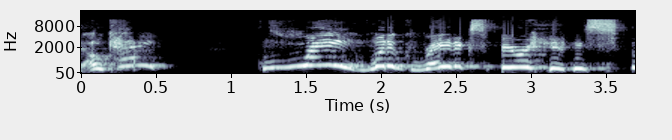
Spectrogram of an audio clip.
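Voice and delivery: high, slow, laughing delight; delighted reply. Retold or imitated. Replying to the rabbi's success, high delighted laugh. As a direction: gush with happy laughter.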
